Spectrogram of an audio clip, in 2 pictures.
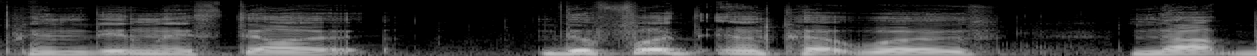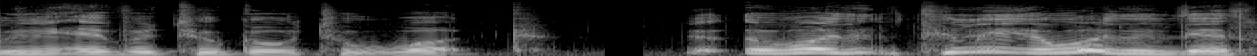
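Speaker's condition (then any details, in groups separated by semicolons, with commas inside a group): Cerebral palsy; congenital, tight muscles, affects walking and hands, past physical therapy for hand use; affects speaking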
